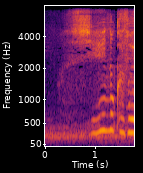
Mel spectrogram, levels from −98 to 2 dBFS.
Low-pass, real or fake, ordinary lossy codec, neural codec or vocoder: 7.2 kHz; real; none; none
